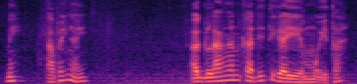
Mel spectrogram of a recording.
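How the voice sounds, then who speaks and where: A man's voice: medium pitch, expressive, moderate pace, fairly bright tone, breathy edge. A man playing an earnest, patient young suitor in an Ilocano radio drama.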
